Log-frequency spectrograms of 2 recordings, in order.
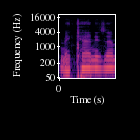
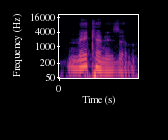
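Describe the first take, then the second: First: The stress is on a later syllable. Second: The stress is on the first syllable. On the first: The speaker calls it wrong. "You said defense mechanism" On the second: The speaker calls it right. "first syllable"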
